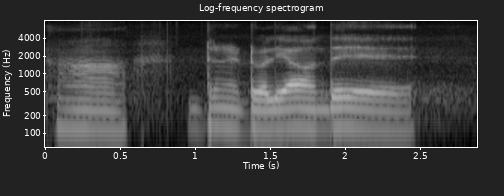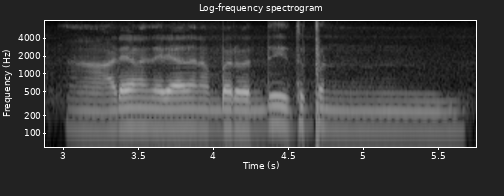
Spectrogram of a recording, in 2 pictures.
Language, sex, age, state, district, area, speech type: Tamil, male, 30-45, Tamil Nadu, Tiruvarur, rural, spontaneous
